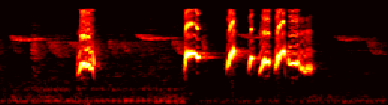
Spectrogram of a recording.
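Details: Red-whiskered bulbul morning song, meant to train other bulbuls to sing well: a single sharp note, then a quick phrase of five loud, clear, slurred whistles, with a low hum in the background.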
